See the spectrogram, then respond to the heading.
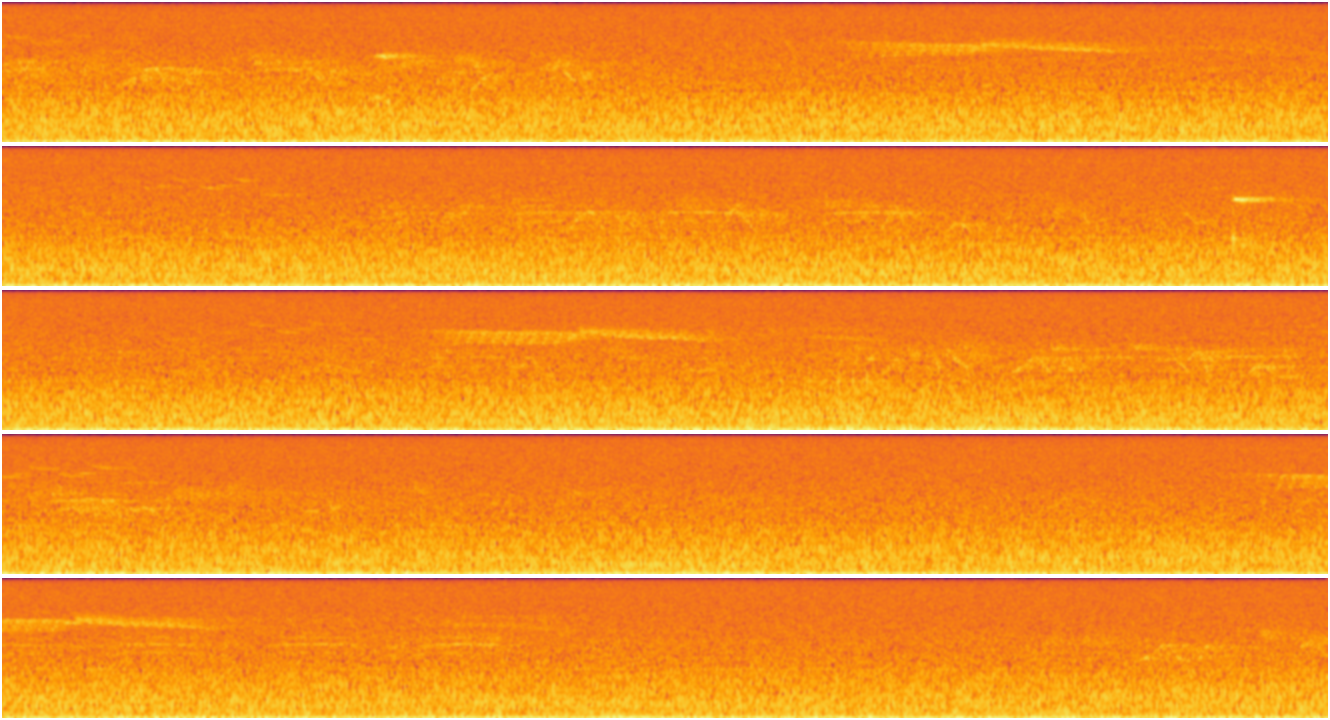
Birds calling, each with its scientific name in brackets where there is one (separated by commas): Hermit Warbler (Setophaga occidentalis), Orange-crowned Warbler (Leiothlypis celata), Red-breasted Nuthatch (Sitta canadensis), American Robin (Turdus migratorius)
